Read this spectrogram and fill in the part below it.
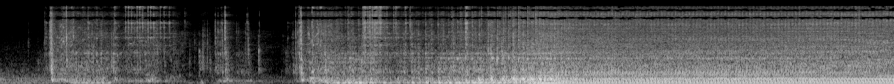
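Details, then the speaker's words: Toro Timemaster 30-inch mower, first start after sitting about five to six months, before tune-up: some rattling at start, then a steady even beat holding speed with no surging and no smoke despite the stale carburetor. "that sounds pretty good actually it doesn't sound like it's surging or anything which would be my concern with uh carb that's been sitting for a while"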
